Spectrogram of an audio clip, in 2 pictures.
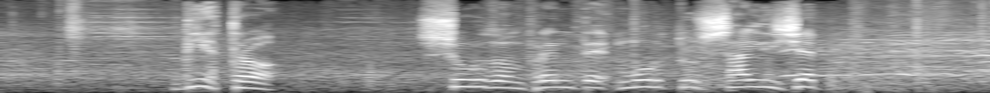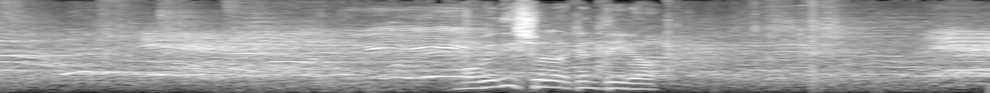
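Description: Boxing gloves thud against a body as punches land.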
